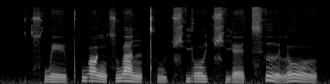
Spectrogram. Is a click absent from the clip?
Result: yes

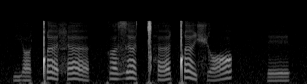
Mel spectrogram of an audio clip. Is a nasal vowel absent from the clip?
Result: yes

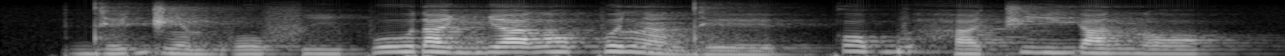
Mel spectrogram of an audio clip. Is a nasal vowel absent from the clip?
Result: no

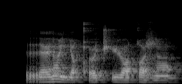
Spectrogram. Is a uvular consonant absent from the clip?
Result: no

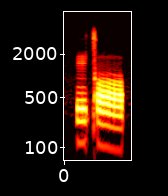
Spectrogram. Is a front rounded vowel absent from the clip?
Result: no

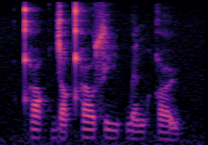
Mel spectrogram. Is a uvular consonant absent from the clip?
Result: no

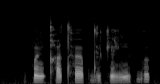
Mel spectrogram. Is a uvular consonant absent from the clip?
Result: no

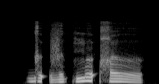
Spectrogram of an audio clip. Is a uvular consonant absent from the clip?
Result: no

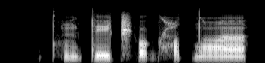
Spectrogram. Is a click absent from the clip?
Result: yes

